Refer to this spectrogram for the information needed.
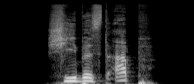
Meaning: second-person singular subjunctive I of abschieben
- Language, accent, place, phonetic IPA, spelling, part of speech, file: German, Germany, Berlin, [ˌʃiːbəst ˈap], schiebest ab, verb, De-schiebest ab.ogg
